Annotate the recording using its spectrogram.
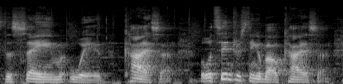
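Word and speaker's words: Caesar: so the idea is they still use a k sound because ancient tribes of that area in that period heard it as a k sound the diphthong was I it wasn't just e and most importantly the C is hard these are just a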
